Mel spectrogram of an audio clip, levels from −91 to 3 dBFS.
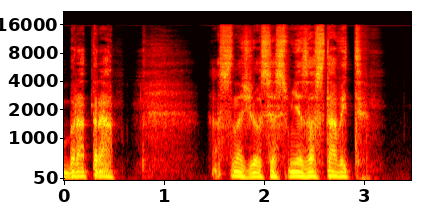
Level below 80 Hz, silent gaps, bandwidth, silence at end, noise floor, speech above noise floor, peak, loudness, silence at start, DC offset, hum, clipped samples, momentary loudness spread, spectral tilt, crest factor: -40 dBFS; none; 16.5 kHz; 0.4 s; -43 dBFS; 23 dB; -2 dBFS; -20 LUFS; 0 s; under 0.1%; none; under 0.1%; 20 LU; -3.5 dB/octave; 18 dB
